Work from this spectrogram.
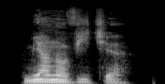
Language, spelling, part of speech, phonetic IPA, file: Polish, mianowicie, conjunction / adverb, [ˌmʲjãnɔˈvʲit͡ɕɛ], Pl-mianowicie.ogg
